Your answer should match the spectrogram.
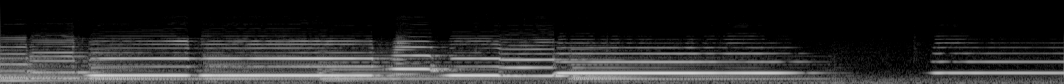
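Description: Saxophone playing slow, long held notes in a classical piece, with a lower accompaniment sounding beneath. About eight seconds in the music fades nearly away, and a new held saxophone note begins just over a second later.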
